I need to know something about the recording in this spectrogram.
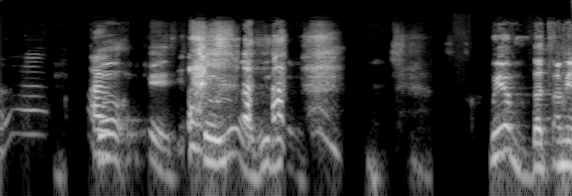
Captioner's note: laughing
